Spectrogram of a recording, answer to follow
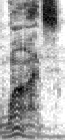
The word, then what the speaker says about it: WVTTZ: The name WVTTZ, pronounced Watts, paid homage to an LA neighborhood, while CHII, pronounced Chii, signified his affiliation with the Crips, a notorious street gang.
